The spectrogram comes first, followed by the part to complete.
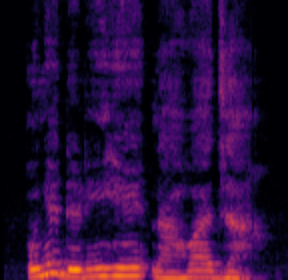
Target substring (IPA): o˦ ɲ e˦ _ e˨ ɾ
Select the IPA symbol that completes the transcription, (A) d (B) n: A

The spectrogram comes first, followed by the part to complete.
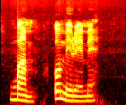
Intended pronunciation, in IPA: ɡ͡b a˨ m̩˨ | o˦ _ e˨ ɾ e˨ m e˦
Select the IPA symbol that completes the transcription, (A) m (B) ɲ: A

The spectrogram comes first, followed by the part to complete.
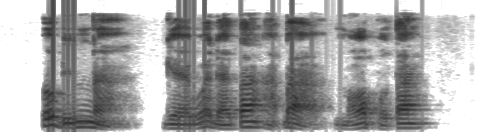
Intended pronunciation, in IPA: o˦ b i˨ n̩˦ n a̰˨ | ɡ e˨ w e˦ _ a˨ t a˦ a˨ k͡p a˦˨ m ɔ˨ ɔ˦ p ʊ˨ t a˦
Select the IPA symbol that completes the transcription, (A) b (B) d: B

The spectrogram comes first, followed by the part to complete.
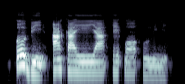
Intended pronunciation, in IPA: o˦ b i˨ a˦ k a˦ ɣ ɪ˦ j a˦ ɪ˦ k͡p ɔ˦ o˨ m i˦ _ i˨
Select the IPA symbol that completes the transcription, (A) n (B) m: B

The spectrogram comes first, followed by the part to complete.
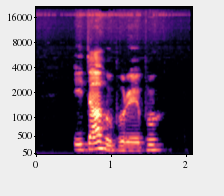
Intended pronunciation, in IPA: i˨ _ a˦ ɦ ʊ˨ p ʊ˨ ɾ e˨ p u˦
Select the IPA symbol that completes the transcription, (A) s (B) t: B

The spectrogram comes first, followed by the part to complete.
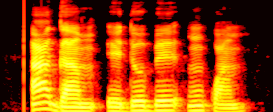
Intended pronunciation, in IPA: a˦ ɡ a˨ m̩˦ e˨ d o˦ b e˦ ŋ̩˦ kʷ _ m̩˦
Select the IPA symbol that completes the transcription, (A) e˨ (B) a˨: B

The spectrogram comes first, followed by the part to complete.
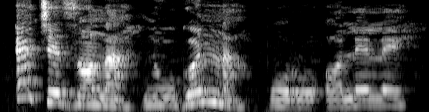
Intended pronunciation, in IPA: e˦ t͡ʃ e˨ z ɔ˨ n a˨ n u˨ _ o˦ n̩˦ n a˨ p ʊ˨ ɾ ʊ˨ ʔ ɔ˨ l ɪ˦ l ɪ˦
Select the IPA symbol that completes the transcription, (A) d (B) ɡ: B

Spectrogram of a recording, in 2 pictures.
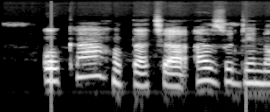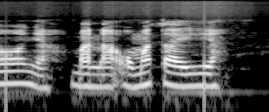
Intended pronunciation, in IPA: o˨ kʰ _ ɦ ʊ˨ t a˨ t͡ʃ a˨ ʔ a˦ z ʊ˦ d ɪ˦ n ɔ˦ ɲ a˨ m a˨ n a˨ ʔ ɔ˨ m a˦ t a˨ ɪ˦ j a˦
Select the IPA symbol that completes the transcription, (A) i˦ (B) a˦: B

